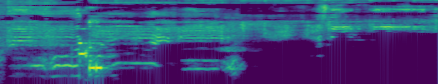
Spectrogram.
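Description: Short, faint electronic music snippet: a few held, slightly wavering synth-like notes that fade out about halfway through, leaving a faint high tone.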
